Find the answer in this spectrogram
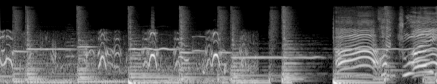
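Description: Children's cartoon background music with short cartoon duck quacks over it, and a louder vocal cry near the end.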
